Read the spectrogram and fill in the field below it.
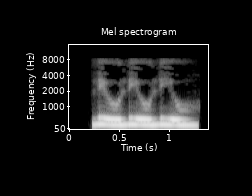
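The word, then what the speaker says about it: liu liu liu (六六六): Trong tiếng Trung cụm số 666 được viết là liu liu liu, và cách phát âm của từ này là liu liu liu, cách đọc của nó có phần tương đồng với chữ niu phát âm là niu, tức là trâu hoặc bò.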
